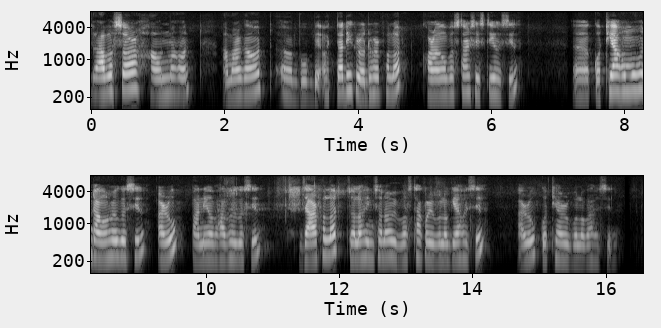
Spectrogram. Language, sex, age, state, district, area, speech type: Assamese, female, 30-45, Assam, Lakhimpur, rural, spontaneous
